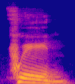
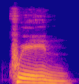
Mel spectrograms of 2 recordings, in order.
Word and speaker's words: queen: queen เห็น มั้ ฮะ ต้อง มี เสียง ออก ทาง จมูก นะ ฮะ ควีน ควน ควน นะ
